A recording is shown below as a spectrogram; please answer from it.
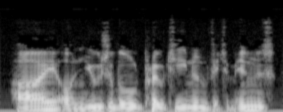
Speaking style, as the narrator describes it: said

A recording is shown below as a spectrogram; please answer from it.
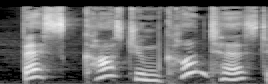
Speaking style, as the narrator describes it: exclaimed Tigger

